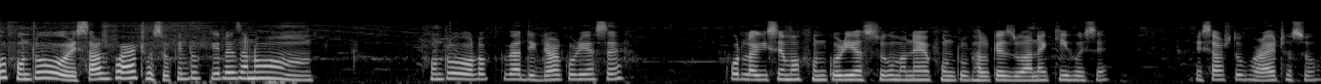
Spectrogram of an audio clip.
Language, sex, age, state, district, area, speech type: Assamese, female, 30-45, Assam, Lakhimpur, urban, spontaneous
